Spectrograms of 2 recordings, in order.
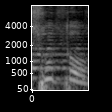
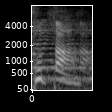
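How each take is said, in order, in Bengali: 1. শব্দটি o স্বরবর্ণ দিয়ে শেষ হয়। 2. শব্দটি a স্বরবর্ণ দিয়ে শেষ হয়। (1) "আমাদের বর্ধমানে কি বলে?" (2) "নদিয়ায় বলে"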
